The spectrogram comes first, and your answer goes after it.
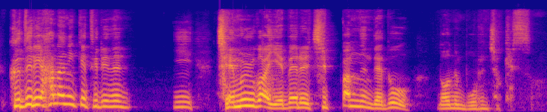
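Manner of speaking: ordinary talk, nothing marked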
